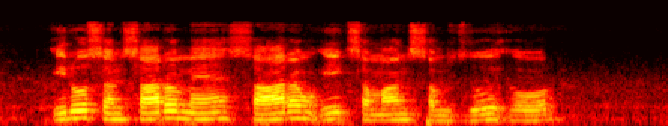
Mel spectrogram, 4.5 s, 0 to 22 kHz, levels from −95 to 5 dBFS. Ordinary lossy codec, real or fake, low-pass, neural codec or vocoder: Opus, 24 kbps; real; 10.8 kHz; none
